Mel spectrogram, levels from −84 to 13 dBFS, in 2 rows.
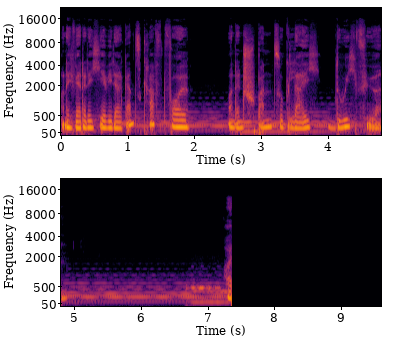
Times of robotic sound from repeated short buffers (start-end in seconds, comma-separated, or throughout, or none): none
